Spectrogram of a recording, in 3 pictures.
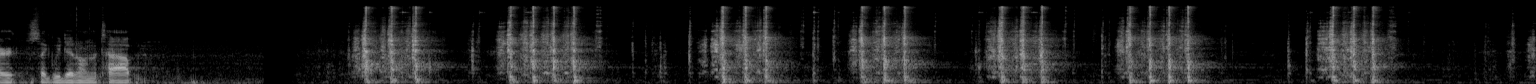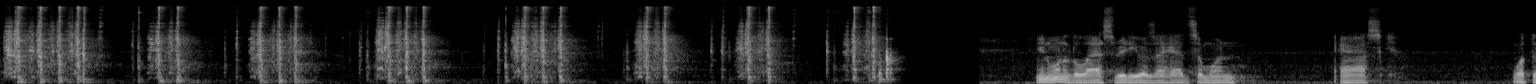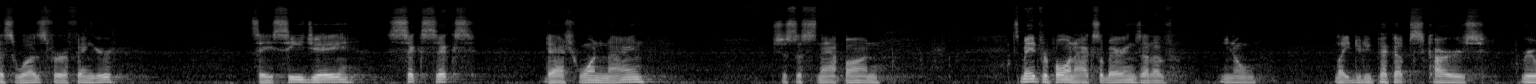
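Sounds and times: slide hammer metal clanks: 3.5s - 24.3s.

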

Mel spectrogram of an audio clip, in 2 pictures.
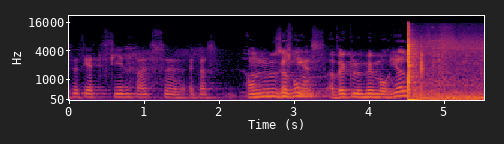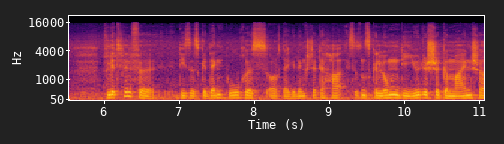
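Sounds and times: woman's voice: 0.0s - 2.1s
microphone click: 4.5s - 5.0s
microphone hiss and rumble: 4.5s - 11.0s.

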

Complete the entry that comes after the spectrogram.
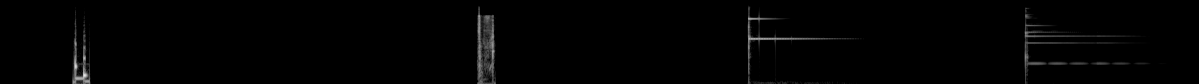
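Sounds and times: high thin ding: 7.5s - 8.5s.

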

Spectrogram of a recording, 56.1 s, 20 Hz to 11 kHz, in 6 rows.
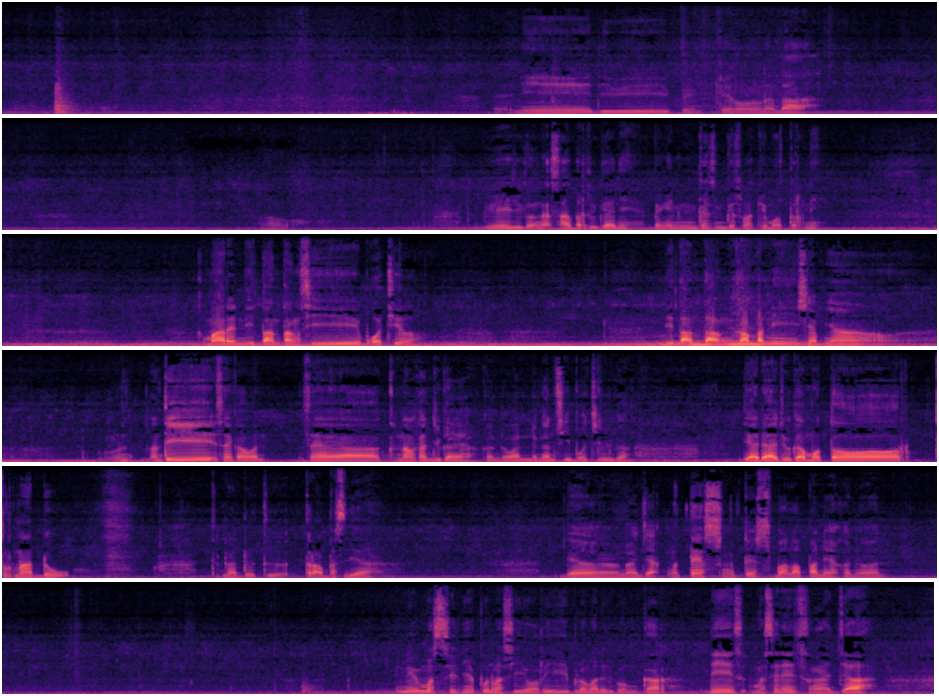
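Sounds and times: low hum: 0.0s - 30.2s.

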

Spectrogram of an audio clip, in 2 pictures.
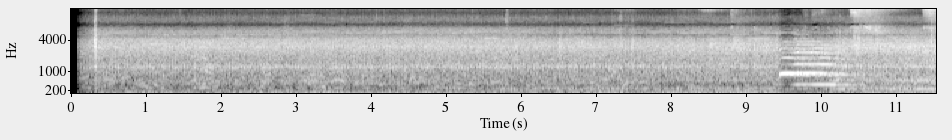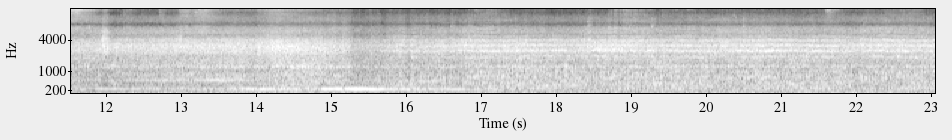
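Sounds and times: train rumble: 0.1s - 23.0s
locomotive horn blast: 9.3s - 17.0s.

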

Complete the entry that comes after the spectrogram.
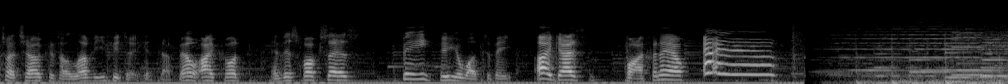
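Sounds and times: outro music with held notes: 6.9s - 10.0s
person making animal-like call: 7.0s - 7.8s.

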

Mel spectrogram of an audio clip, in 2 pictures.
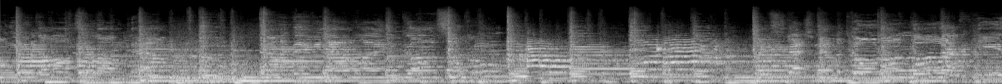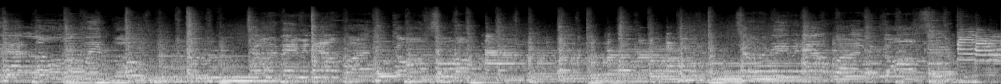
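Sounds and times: acoustic guitar: 0.0s - 20.0s
electric guitar: 0.0s - 20.0s
upright bass line: 0.0s - 20.0s.

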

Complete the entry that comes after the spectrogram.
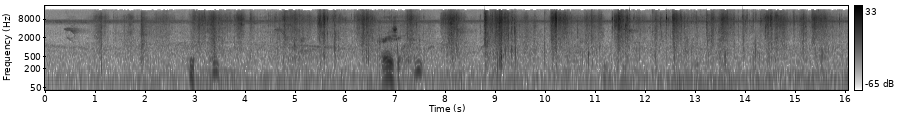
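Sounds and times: footsteps in dry leaves: 0.9s - 16.0s.

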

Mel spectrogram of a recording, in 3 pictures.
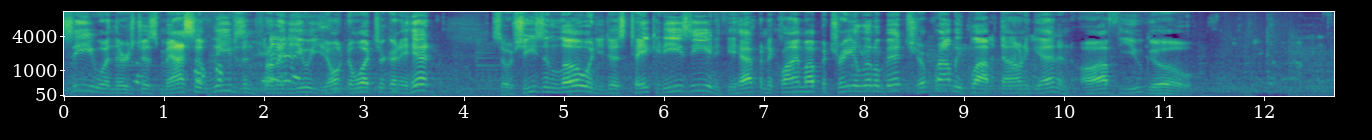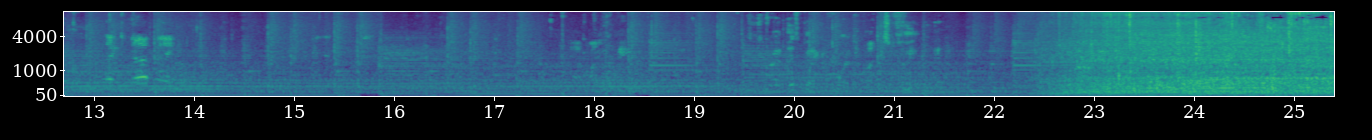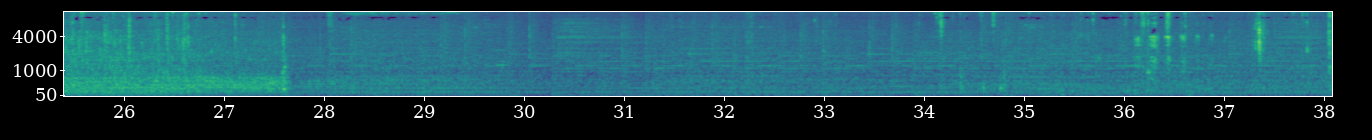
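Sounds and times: diesel engine running: 0.0s - 38.0s.

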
